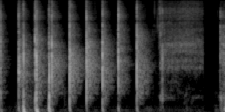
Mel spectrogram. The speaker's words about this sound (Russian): Так что тут можно только аплодисменты, реально, реально аплодисменты.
